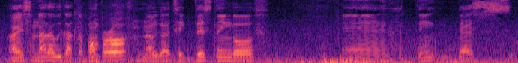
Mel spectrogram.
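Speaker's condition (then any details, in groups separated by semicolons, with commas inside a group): No condition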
